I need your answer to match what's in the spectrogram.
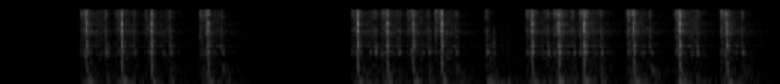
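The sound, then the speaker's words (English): Rapid keystrokes clatter in two bursts separated by a brief pause, a brisk irregular rhythm of someone typing up last night's notes, with no voices. “Typing last night's notes, I see.”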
